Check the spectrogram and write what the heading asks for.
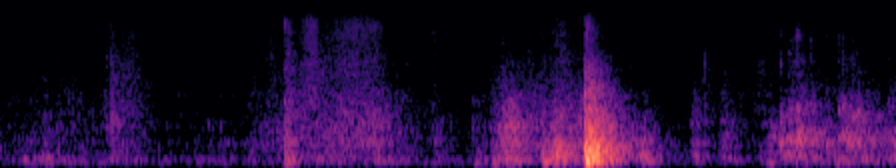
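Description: Large cardboard shipping box scraping and rustling as it is slid up off a long inner box, with a loud thump of cardboard about four seconds in.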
